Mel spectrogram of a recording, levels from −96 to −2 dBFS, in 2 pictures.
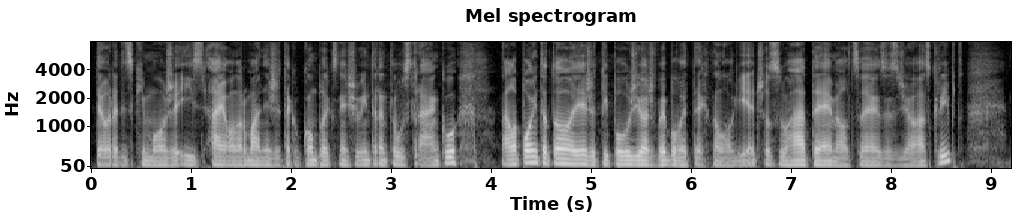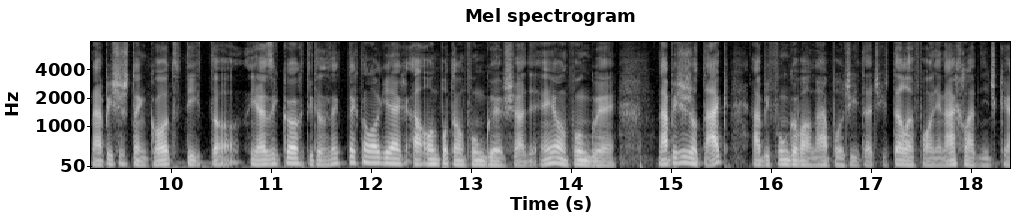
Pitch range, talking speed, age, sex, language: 90-110 Hz, 175 wpm, 20-39, male, Slovak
